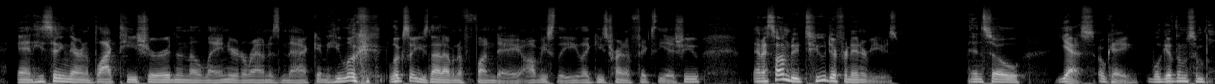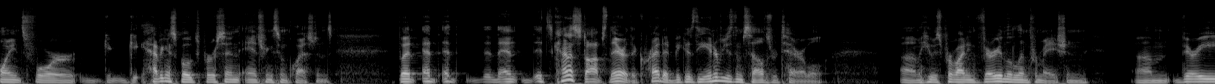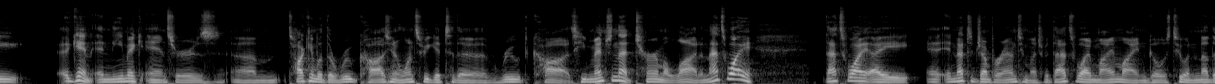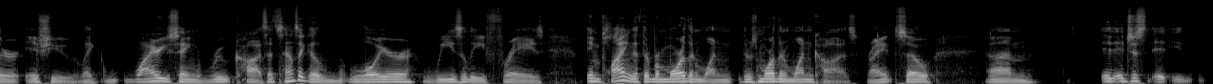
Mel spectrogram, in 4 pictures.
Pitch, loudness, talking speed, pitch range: 110 Hz, -27 LUFS, 205 wpm, 95-125 Hz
